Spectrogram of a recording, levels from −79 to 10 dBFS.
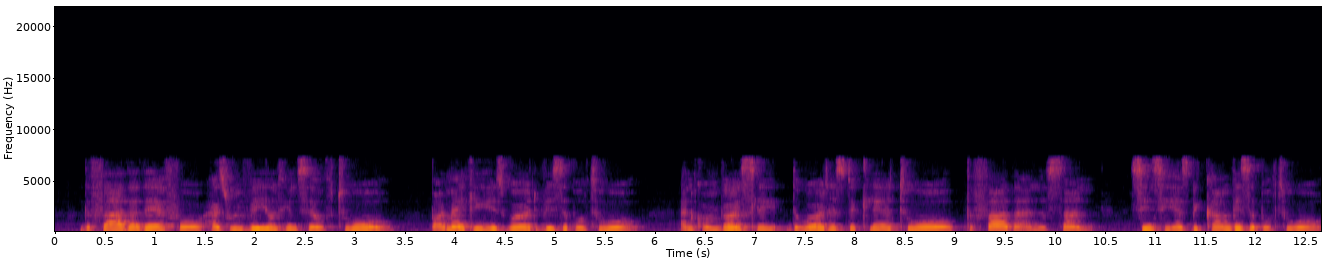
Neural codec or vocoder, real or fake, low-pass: none; real; 7.2 kHz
